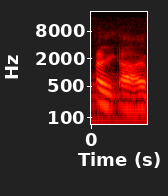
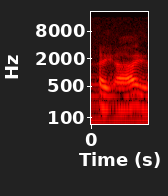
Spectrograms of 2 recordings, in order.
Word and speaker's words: Ai: Now, it's spelled Ai, and a lot of people call it Ai. It's Ai.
